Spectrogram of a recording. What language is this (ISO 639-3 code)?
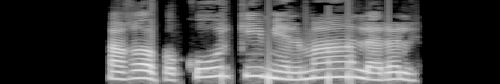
pus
